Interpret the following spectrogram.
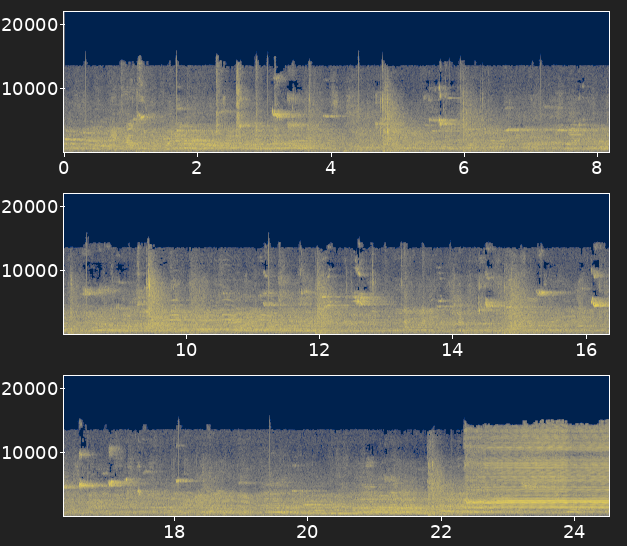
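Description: Players shouting and calling across an echoing gym, with dodgeballs bouncing and smacking on the hardwood floor now and then. About two seconds before the end a buzzer comes on and holds.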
